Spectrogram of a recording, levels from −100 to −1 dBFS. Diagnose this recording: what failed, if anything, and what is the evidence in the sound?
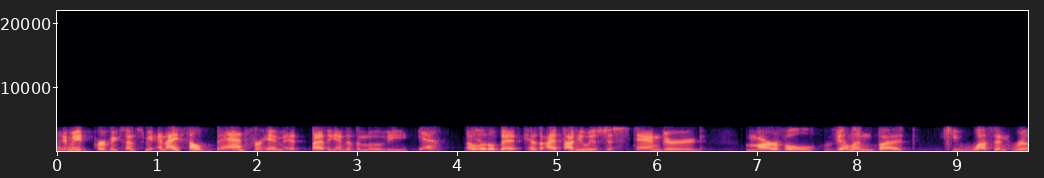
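The failure is at the codec stage: the speech passed through G.723.1 coding throughout. The band runs only from 300 Hz to 3.7 kHz, so a spectrogram is blank above that limit, and heavy coding damage leaves hoarse, smeared consonants, consistent with about 6 kbit/s.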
